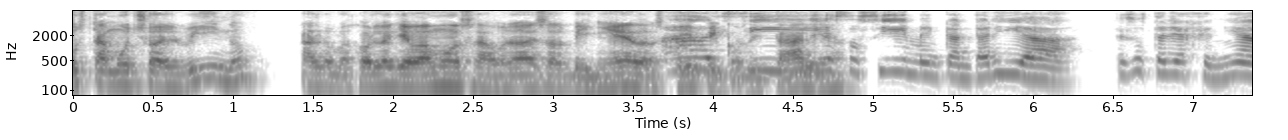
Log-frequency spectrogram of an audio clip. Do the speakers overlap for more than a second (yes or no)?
yes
